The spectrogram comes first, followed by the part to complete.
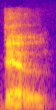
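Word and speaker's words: ∂: right and you notice it is not written as a normal d right but it is a bent d right and that d is pronounced del so therefore this is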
